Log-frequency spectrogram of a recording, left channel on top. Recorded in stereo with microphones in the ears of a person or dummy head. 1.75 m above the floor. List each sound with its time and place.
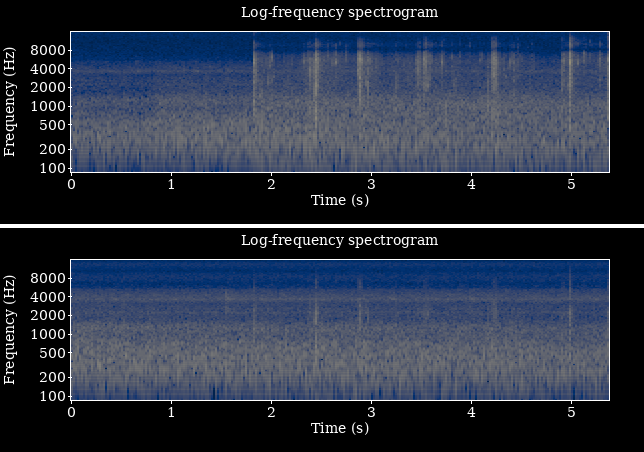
1.8 s footsteps: 80° left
